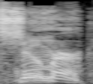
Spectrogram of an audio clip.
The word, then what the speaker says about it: Sumer: to Coffee I go I think it's Sumer cuz last year I butchered it I was like here's Thomas demitro from Summer Sports and you're like it's Su idiot and then your partner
